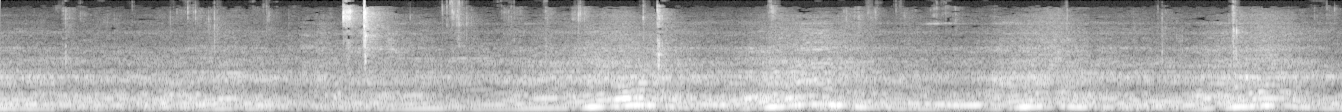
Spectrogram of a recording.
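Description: Chewing and mouth clicks from someone eating chicken adobo by hand, a few short sharp clicks scattered through. Underneath, louder, run repeated rising-and-falling tones, about two a second, from an unidentified background source.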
